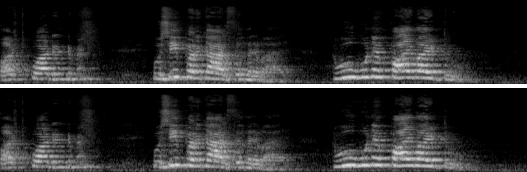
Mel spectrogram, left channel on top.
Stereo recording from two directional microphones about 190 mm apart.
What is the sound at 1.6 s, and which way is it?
Speech, 30° left (ahead or behind).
